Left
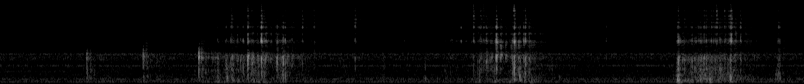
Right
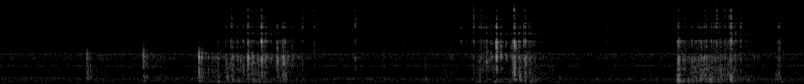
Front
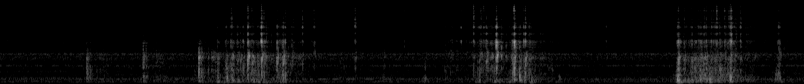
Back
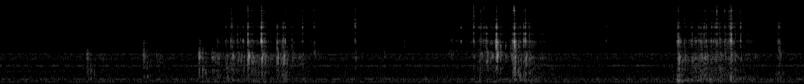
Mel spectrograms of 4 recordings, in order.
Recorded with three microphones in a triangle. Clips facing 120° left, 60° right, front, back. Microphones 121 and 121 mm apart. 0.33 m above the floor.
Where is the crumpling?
45° left, 1.4 m.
